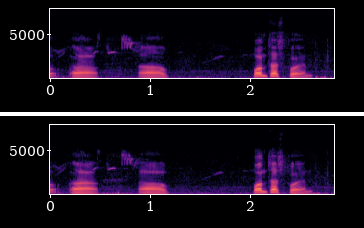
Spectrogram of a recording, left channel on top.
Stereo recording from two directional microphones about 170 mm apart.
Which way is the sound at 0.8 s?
10° left (ahead or behind).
